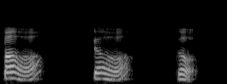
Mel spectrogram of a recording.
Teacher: plosives, जिसमें एक छोटा सा बॉम्ब की आवाज आती है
